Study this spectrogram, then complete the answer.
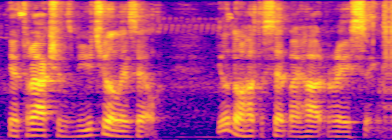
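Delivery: low, soft romantic reply; hushed flirty roleplay voice to Lae'zel; roleplaying a smitten hero. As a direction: murmur it to her like a lover. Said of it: "Let's Roleplay".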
